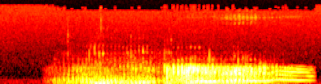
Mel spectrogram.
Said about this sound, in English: When I move to a new work, you will hear this sound of a mountain lion purring.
